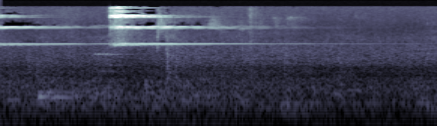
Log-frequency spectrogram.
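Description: Small altar bell ringing at the elevation of the consecrated host: a clear, high ring fading, then rung again about a second in and dying away over the next two seconds.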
